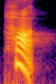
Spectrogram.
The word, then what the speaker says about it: hot: Pongan la boca en forma de A, pero digan O. Oh, hot. Hot. Si entienden lo que quiero decir, así les va a quedar la pronunciación mucho más bonita. En lugar de hot, porque no es hot, ni tampoco es hat, es hot, hot. Boca en forma de A, dices O.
